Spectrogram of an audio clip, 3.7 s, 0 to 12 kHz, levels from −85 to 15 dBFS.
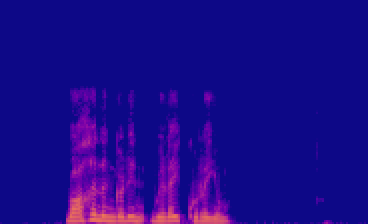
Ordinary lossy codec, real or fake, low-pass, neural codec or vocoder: none; fake; 7.2 kHz; codec, 16 kHz, 4.8 kbps, FACodec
